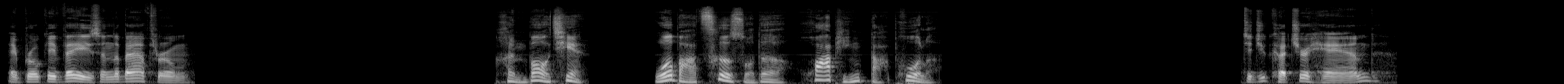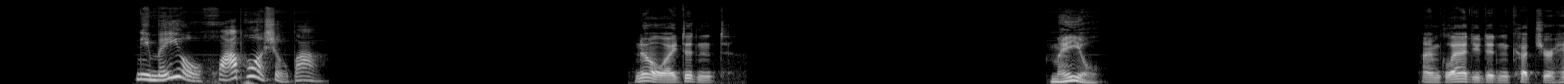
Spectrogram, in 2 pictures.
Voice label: Dialog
